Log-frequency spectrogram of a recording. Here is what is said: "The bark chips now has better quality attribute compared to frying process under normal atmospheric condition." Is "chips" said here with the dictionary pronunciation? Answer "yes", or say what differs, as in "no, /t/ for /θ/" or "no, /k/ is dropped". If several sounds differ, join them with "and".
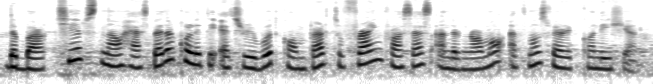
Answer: no, /f/ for /p/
